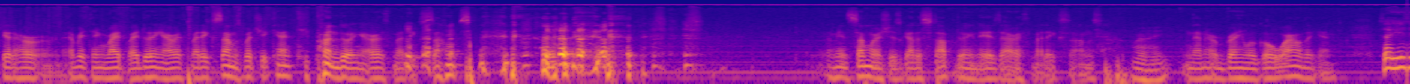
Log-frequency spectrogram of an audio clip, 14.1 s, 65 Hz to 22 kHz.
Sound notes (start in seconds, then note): 6.7 laughter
